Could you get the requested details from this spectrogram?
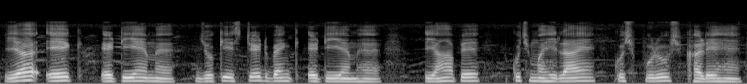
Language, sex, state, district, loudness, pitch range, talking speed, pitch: Hindi, male, Jharkhand, Deoghar, -16 LUFS, 140-165 Hz, 135 wpm, 150 Hz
